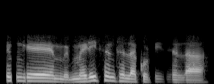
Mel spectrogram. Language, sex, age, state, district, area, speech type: Kannada, male, 18-30, Karnataka, Mysore, rural, conversation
